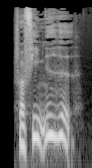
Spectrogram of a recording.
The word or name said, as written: forfinethed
